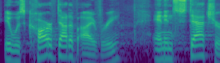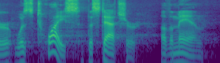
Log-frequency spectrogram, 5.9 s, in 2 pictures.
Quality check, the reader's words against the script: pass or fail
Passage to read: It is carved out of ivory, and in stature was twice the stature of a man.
fail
